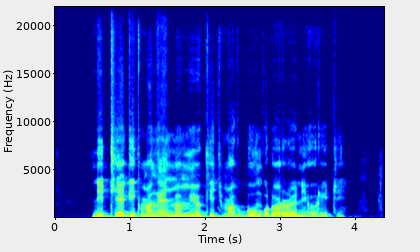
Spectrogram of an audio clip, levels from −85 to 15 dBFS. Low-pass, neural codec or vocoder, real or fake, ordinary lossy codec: none; codec, 44.1 kHz, 7.8 kbps, DAC; fake; none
